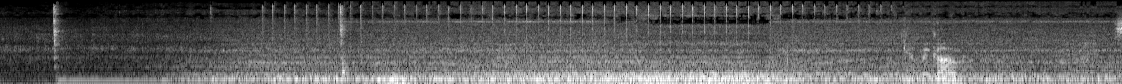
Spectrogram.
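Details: Boiler after replacing an obsolete leaking part and refilling: a click, diverter valve motors over, burner lights to a steady even roar; normal start-up, no leaks.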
